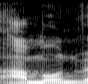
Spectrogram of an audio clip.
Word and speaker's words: Amon: Nein, ist ja der Amon, weil er ein Ostösterreicher ist.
